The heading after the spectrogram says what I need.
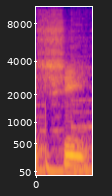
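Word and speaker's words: し: लिखेंगे शी, जब भी हम रोमाजी में कोई वर्ड लिखेंगे वो शी लिखेंगे, प्रोनाउंसिएशन भी शी, शी।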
